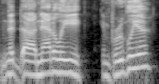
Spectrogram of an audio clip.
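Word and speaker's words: Natalie Imbruglia: do it one time okay what is it Natalie IM bruga okay well giving away tickets right stavos Mir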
